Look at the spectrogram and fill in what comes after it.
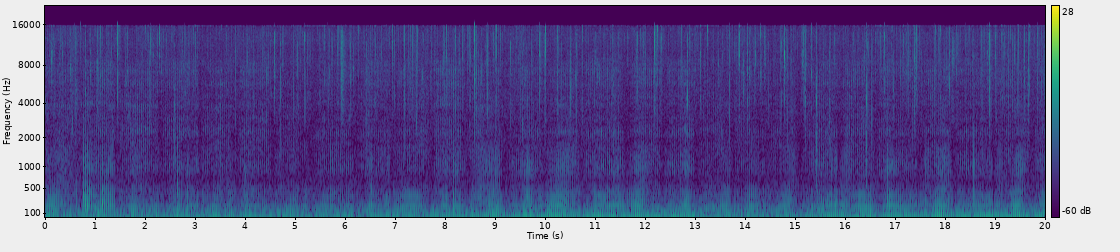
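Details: Purring cat heard as a continuous deep, throbbing rumble rising and falling in breath cycles roughly once a second, set against a crackling fireplace that adds frequent dry snaps and pops throughout.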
